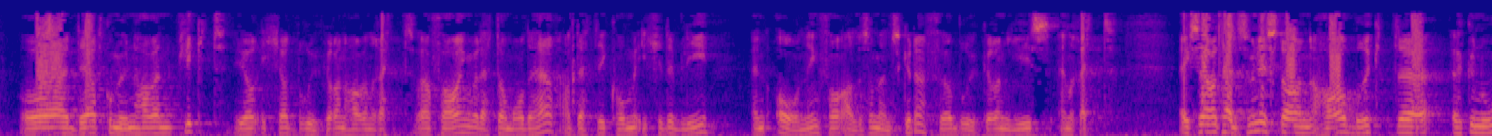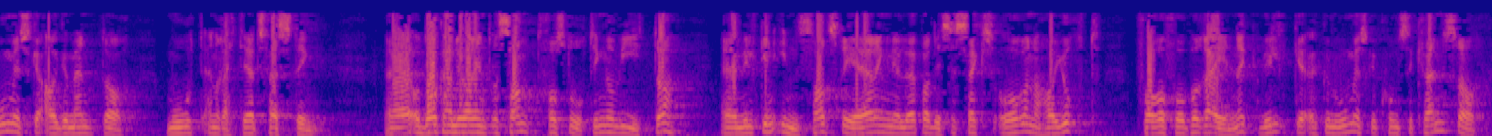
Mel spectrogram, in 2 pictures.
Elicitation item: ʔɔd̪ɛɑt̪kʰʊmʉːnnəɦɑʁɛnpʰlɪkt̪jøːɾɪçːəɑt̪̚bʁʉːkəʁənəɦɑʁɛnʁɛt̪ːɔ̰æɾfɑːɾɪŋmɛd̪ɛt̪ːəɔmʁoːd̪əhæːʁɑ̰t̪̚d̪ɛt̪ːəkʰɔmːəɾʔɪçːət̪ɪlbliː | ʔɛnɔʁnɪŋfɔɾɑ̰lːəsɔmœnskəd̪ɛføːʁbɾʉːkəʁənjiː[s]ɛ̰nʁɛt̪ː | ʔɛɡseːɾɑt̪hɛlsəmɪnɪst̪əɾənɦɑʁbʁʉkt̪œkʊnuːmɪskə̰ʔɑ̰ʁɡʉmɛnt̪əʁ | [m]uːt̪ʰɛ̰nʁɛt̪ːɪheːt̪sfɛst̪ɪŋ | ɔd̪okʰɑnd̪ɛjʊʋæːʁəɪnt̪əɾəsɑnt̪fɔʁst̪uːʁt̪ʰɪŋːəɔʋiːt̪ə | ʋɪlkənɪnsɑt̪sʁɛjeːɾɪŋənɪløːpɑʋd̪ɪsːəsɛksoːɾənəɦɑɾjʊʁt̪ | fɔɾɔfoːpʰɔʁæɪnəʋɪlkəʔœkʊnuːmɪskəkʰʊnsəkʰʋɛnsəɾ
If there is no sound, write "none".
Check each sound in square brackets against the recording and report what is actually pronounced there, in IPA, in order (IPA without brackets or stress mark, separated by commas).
s, m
